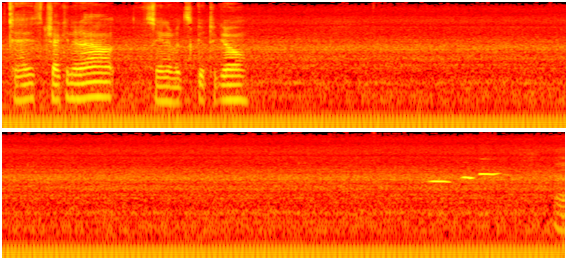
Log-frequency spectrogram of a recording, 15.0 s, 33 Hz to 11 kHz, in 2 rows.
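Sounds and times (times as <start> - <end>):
low hum: 12.6 - 15.0
rising whistled notes: 13.2 - 14.3.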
